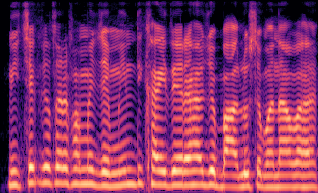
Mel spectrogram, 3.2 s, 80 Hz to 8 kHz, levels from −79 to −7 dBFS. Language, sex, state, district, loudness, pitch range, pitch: Hindi, male, Jharkhand, Garhwa, -15 LUFS, 180-225 Hz, 210 Hz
